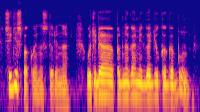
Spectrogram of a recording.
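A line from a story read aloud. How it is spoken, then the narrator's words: Soft, almost tender. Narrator (Russian): слегка откашлившись, я мягко, почти нежно произнес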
